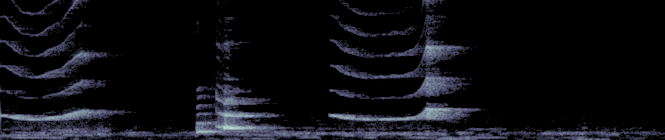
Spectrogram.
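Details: Pet parrot, described as talking non stop: two rising whistles, each bending upward near the end, with a short sharp harsh note between them and a quiet murmur underneath.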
